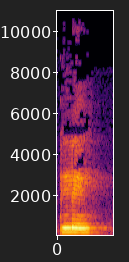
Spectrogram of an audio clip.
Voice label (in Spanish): "cle", Silabas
